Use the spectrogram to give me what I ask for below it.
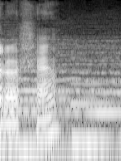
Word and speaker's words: Роше: Я твою фамилию прочитал по Ведьмаку, потому что там Вернан Рош, по-моему, пишется вот так же, как твоя фамилия, но читается Рош. А у тебя, я понял, Роше.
